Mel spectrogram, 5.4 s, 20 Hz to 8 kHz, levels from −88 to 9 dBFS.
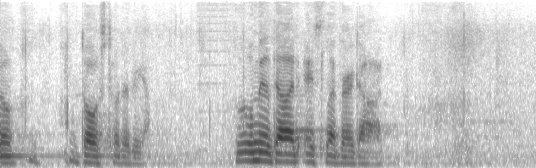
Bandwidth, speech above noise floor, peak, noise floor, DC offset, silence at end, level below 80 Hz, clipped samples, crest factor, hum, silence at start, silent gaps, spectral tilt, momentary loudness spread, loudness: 8 kHz; 28 dB; -8 dBFS; -51 dBFS; under 0.1%; 0.65 s; -62 dBFS; under 0.1%; 18 dB; none; 0 s; none; -7.5 dB/octave; 24 LU; -24 LUFS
